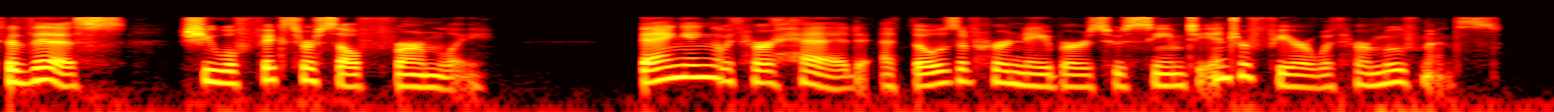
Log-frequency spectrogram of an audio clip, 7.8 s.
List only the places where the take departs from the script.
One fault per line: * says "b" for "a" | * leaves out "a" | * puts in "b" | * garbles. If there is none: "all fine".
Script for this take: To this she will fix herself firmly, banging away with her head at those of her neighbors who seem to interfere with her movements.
* leaves out "away"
